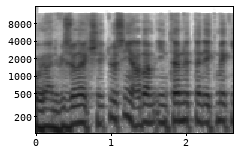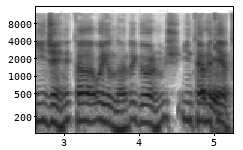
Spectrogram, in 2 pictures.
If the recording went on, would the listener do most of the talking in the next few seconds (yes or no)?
yes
